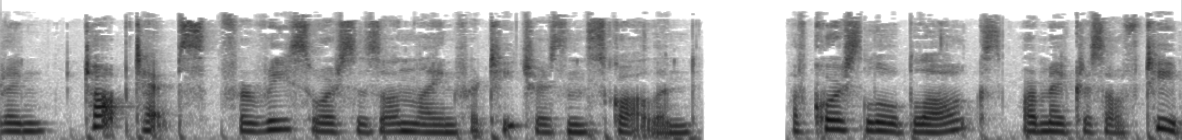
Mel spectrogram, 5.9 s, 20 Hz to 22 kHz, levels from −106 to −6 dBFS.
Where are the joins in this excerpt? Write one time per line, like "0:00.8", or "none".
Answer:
0:04.3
